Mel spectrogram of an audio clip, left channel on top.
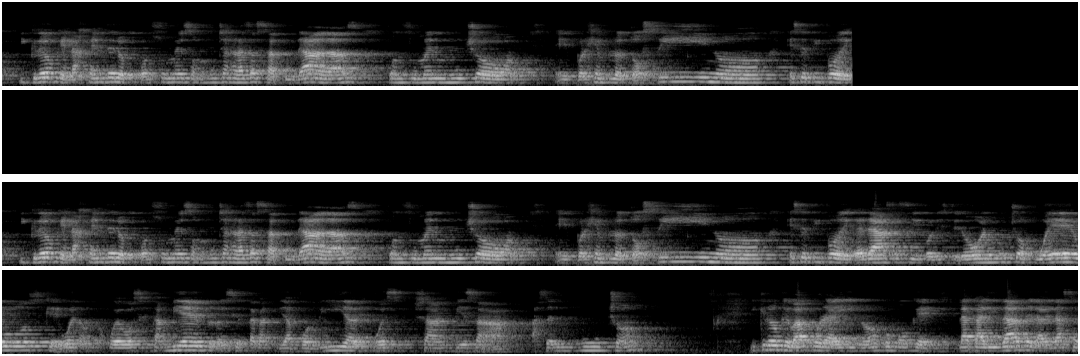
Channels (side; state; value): left; drops out; at 8.5 s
